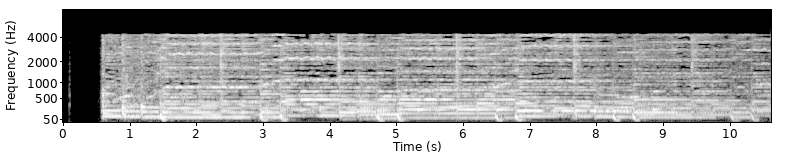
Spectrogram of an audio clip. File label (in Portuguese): OBRIGADO POR SER MINHA MÃE, Telemensagens Dia das Mães, Masc; Telemensagens 2017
